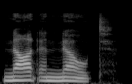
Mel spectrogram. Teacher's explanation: For not the sound is short and open. For note, it is a long gliding sound.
